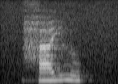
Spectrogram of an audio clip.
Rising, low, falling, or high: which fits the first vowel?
rising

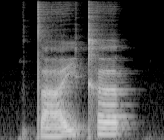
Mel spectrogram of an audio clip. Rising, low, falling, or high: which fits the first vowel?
rising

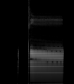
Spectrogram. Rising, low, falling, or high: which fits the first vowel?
low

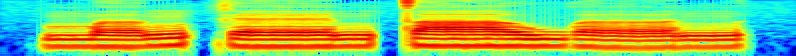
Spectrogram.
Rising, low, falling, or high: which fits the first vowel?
rising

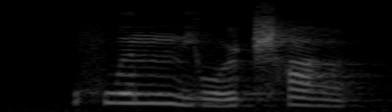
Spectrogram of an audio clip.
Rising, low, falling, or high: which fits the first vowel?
high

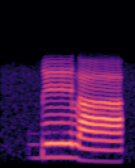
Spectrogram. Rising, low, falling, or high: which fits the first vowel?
high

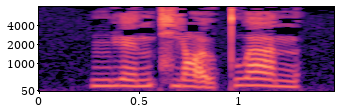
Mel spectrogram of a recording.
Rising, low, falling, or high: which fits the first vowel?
rising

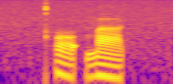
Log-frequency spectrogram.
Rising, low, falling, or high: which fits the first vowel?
low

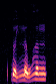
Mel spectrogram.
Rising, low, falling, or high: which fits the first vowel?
low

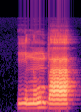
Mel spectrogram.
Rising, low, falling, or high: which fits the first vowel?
low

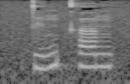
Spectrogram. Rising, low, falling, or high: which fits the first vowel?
rising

